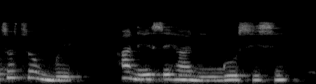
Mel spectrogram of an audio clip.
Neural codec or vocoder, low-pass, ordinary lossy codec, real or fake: none; 7.2 kHz; none; real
